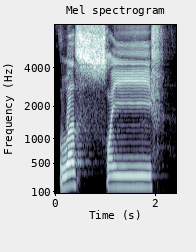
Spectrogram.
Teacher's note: Huruf so dipanjangkan 2, 4 atau 6 harokat karena di depannya terdapat ya sukun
